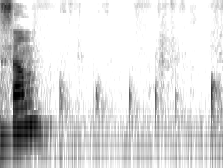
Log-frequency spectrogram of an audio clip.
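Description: Marker pen writing on a whiteboard: a run of short, faint strokes as a word is written by hand.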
